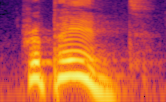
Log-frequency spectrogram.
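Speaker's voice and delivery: "Repent." high and loud, a ringing command; forceful repent. Acted. The Lord's call, repeated.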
